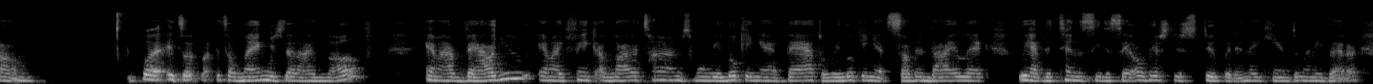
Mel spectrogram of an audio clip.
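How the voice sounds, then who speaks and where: At a moderate pace, a woman speaks with a fairly low pitch, a dark, mellow tone, a somewhat breathy quality and monotone, flat intonation. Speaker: author. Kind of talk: interview.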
